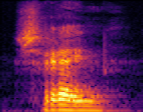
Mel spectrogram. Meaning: 1. shrine, a finely worked container, e.g. for a holy relic 2. shrine, a place of (especially religious) worship
- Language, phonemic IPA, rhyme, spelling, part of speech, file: Dutch, /sxrɛi̯n/, -ɛi̯n, schrijn, noun, Nl-schrijn.ogg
